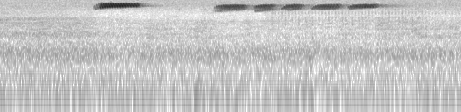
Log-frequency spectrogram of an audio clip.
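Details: Goldcrest calling while stretching its neck, briefly staying still for the camera: one short very high thin note, then a quick series of five similar high-pitched notes, over a low background rumble.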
